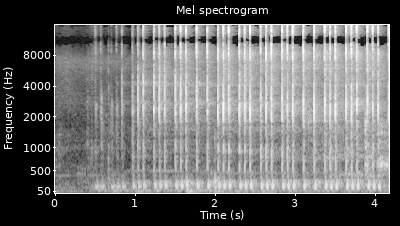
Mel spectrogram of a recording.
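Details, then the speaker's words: Shark steam mop model S3601 with a cover piece removed, filled with water: quick even clicking pulse near four a second, rattling; owner suspects the pump motor, which also pushes out excessive water. "One thing I noticed is this piece was, because when I was making weird sound, I think it's coming from this motor, and because it's pushed excessive water out from here, and this, I removed this piece."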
